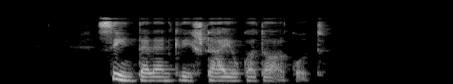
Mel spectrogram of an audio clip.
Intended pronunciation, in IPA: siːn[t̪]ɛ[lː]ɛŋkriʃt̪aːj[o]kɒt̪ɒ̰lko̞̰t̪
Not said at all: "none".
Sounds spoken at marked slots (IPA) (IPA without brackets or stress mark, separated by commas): t̪, l, o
